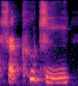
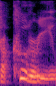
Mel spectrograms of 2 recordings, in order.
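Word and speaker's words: charcuterie: I'm like, you know, that's what that that's not how you say it. It's not shakuchi. It's shakureri.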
